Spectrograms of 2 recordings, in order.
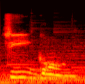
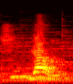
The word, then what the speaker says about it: qigong: So when I was just going through your profile, I read about a term, qigong. The spelling is a little different, but thank you for helping me with the pronunciation.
